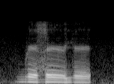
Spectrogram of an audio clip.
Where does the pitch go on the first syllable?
low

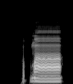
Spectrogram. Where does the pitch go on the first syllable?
high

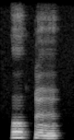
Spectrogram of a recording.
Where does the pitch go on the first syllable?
high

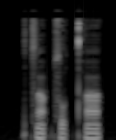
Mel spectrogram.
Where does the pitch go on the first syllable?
low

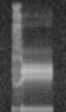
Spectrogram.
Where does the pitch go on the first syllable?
high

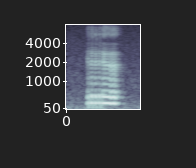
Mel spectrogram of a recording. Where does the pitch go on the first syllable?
low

